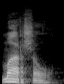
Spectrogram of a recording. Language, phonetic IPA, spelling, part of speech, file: Russian, [ˈmarʂəɫ], маршал, noun, Ru-маршал.ogg
- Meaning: marshal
